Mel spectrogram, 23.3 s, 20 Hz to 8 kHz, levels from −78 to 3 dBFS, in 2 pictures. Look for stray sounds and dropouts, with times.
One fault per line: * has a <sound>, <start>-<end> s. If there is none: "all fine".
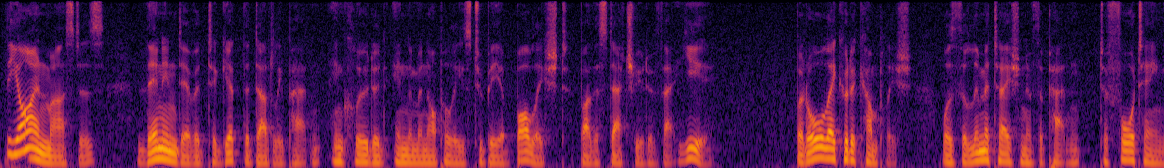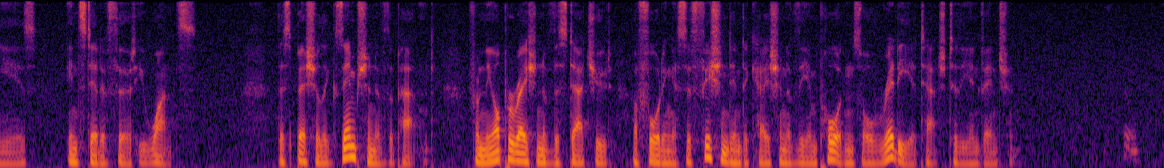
* has a laugh, 22.6-23.1 s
